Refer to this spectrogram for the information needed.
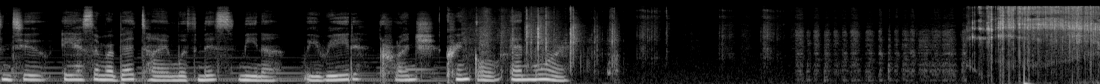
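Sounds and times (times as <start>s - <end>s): paper being folded and creased: 4.5s - 9.6s, 10.2s - 11.0s.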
